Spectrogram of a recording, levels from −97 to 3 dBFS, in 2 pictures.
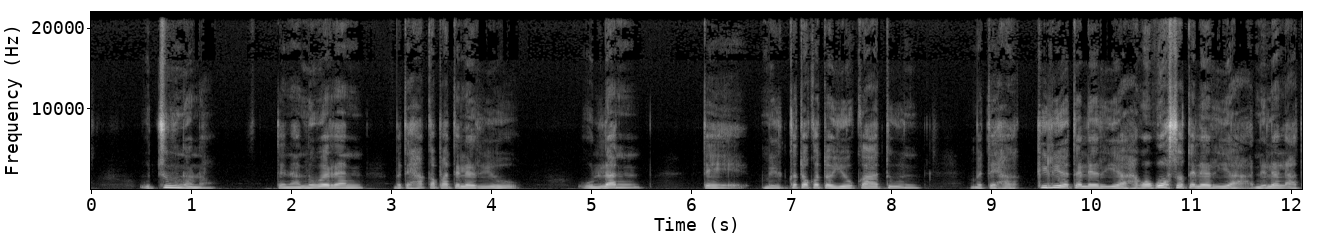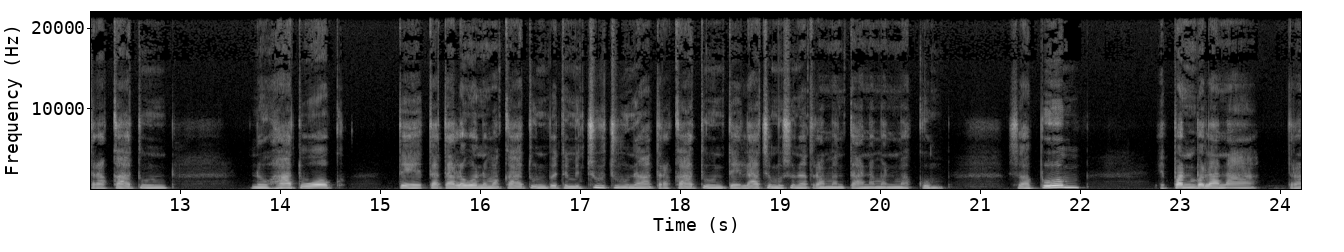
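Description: No technical faults can be heard anywhere in the recording. Nothing interrupts or disturbs the speech at any point.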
